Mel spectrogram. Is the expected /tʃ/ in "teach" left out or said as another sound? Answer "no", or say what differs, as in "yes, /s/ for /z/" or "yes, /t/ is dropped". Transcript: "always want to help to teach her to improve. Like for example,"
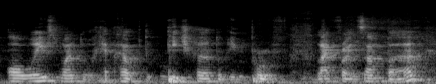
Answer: no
